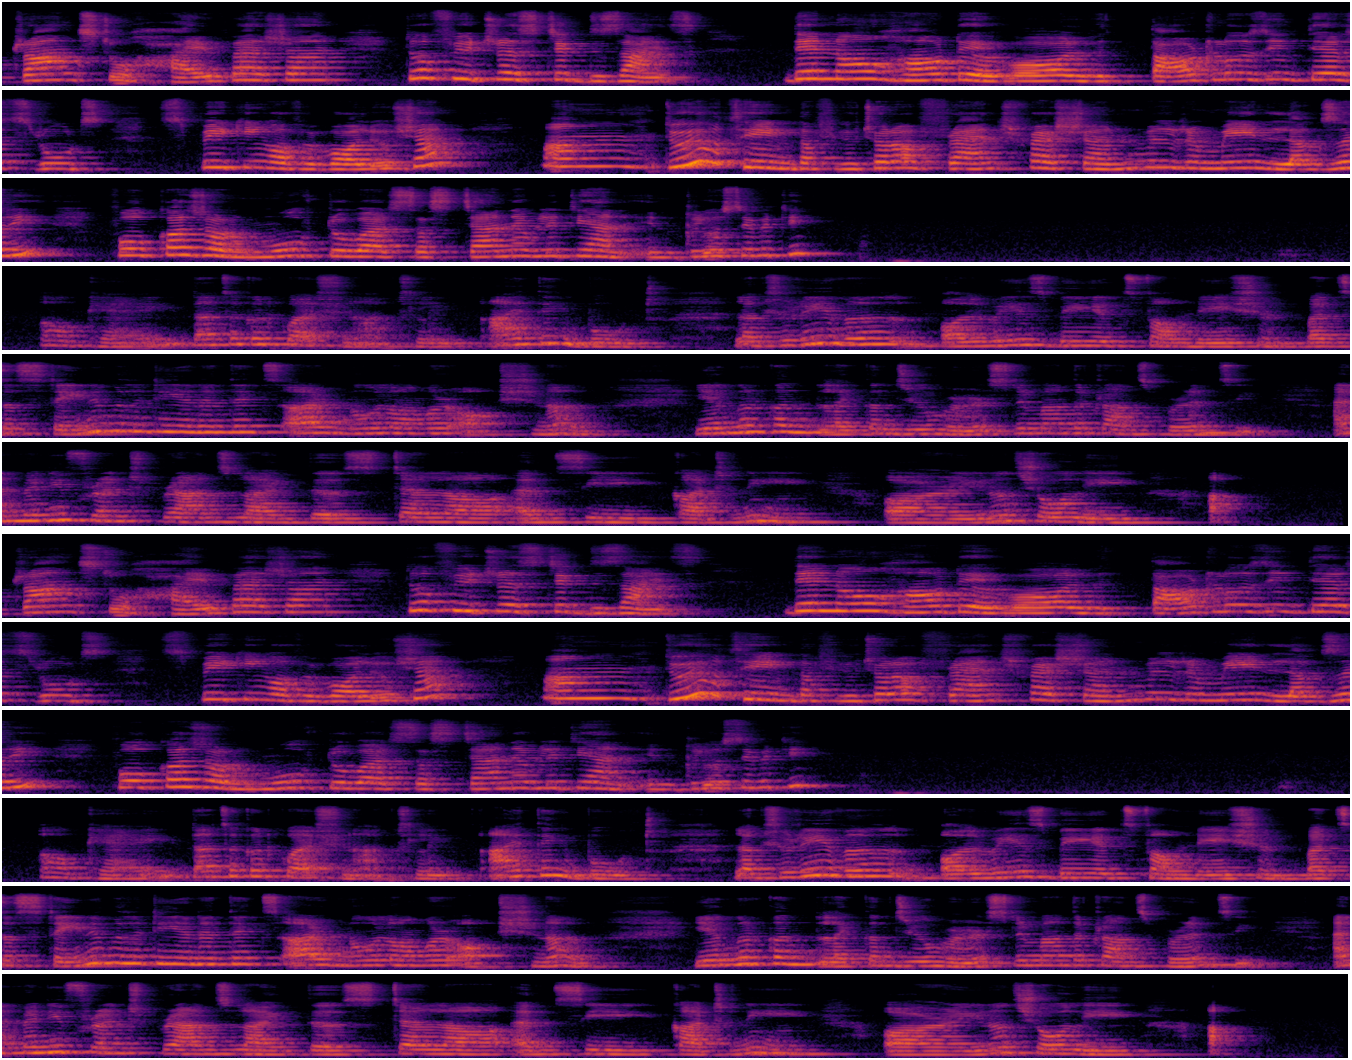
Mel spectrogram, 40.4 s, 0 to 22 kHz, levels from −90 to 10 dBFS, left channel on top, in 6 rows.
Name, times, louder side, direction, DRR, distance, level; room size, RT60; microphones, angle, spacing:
voice 1, 0.0-1.7 2.0-3.4 3.9-7.2 7.6-9.1 9.5-13.8 14.1-17.6, left 3 dB, 20° left, 0.3 m, -27 dB
voice 2, 20.4-33.3 33.6-39.8, right 1 dB, 70° right, 0.9 m, -31 dB
5.2 x 3.5 x 2.5 m
head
